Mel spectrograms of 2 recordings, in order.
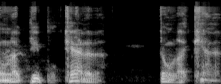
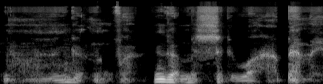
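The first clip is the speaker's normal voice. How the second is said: ordinary talk, nothing marked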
